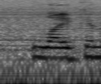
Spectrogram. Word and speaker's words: lichen: But and this one's going to be totally different because it's a single ply lichen and lace. Yeah. I think I that's don't know what how they're to called.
